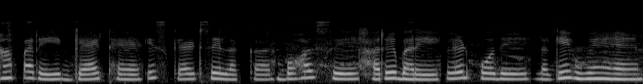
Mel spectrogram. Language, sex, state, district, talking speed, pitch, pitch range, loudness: Hindi, female, Maharashtra, Aurangabad, 165 wpm, 250 Hz, 240-280 Hz, -29 LUFS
